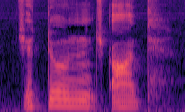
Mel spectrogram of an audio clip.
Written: ch'idiwinch'aat

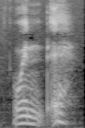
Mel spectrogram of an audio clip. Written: wint'e

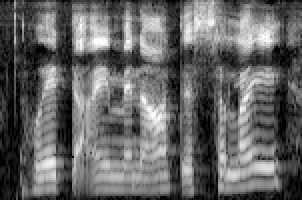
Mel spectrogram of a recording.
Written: wheeda'ay minaa'dislay

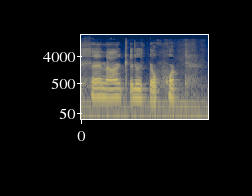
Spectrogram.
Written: Leenaak'ildixwot'

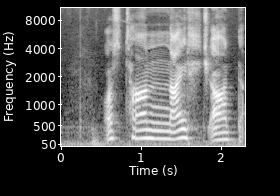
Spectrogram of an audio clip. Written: qostaan naayLch'aat

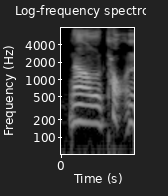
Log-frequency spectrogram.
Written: naalto'n

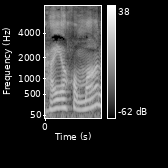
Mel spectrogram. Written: hayixw-maan

